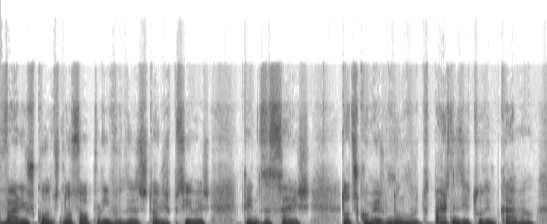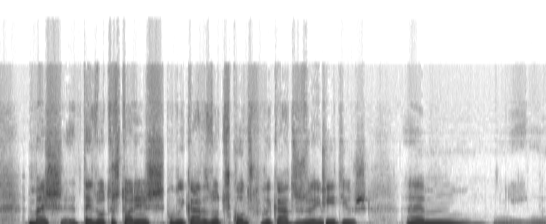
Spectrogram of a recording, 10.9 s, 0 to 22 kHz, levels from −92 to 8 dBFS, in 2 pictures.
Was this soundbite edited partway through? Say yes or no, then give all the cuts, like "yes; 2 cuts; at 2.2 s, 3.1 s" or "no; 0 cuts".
yes; 5 cuts; at 0.9 s, 3.4 s, 4.7 s, 7.1 s, 8.7 s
